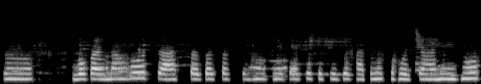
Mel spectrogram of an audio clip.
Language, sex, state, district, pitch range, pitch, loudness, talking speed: Hindi, female, Uttar Pradesh, Jyotiba Phule Nagar, 245-255 Hz, 250 Hz, -19 LUFS, 185 wpm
